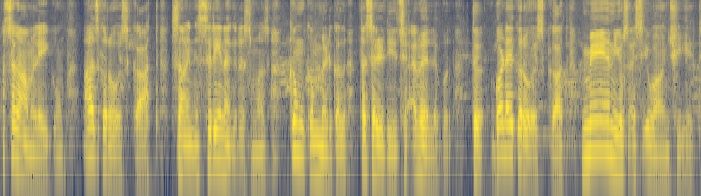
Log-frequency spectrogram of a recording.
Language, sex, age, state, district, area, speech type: Kashmiri, male, 30-45, Jammu and Kashmir, Srinagar, urban, spontaneous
